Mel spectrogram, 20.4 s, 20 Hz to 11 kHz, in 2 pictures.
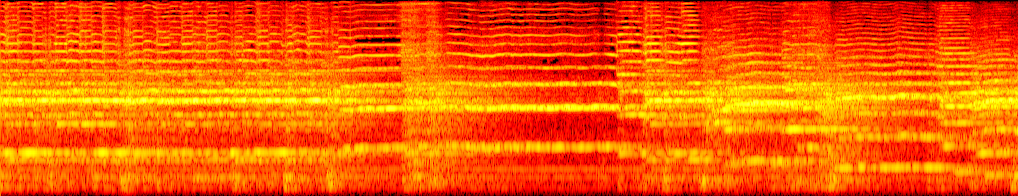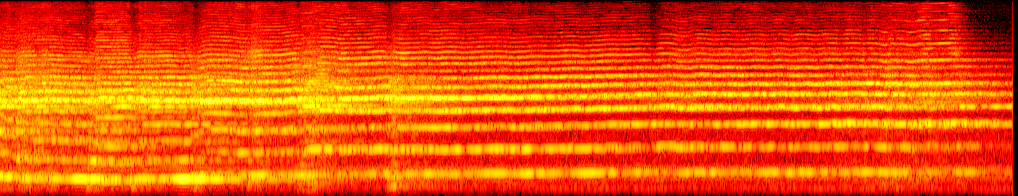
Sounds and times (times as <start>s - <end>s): Violin, fiddle: 0.0s - 20.3s.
